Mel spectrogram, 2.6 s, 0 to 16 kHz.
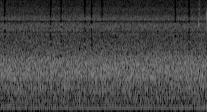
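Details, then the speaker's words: Project Redfire electric cooling fan on junkyard Ford controller module run by MS3Pro, ramped from 50 to 100 percent: steady even rush of air, low hum, no rattle or wobble; healthy at full speed. "this controller's output a very high frequency that runs the fan super smooth so let's go ahead and bump that up i don't know let's do like say 50 percent you can hear it ramping up and just for uh completeness we'll bump it all the way to 100 power you can hear"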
